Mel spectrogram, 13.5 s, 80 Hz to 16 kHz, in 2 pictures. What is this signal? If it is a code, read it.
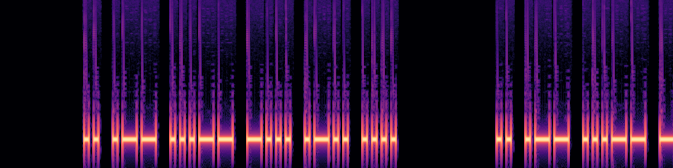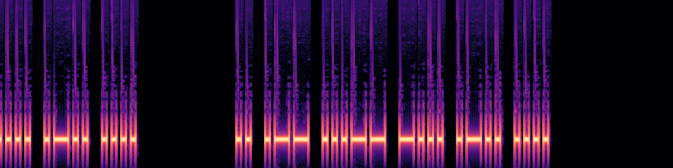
Morse code, heard as a keyed tone, about 25 wpm, 700 Hz. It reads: IW3BLH IW3BLH IW3BLH
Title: DXCC-100 Call Signs - 6 Characters - Repeated 3x - 25wpm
